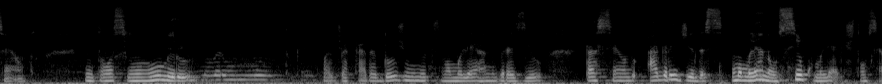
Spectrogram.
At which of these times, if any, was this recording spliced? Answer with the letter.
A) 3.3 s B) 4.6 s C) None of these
A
